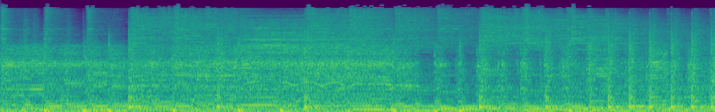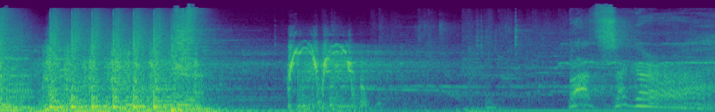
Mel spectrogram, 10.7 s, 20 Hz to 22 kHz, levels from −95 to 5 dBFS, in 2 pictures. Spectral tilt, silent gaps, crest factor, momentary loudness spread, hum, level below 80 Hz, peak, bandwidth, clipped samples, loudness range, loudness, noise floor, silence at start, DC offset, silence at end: -4.5 dB/octave; none; 14 dB; 12 LU; none; -20 dBFS; 0 dBFS; 18 kHz; under 0.1%; 9 LU; -13 LUFS; -36 dBFS; 0 s; under 0.1%; 0 s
